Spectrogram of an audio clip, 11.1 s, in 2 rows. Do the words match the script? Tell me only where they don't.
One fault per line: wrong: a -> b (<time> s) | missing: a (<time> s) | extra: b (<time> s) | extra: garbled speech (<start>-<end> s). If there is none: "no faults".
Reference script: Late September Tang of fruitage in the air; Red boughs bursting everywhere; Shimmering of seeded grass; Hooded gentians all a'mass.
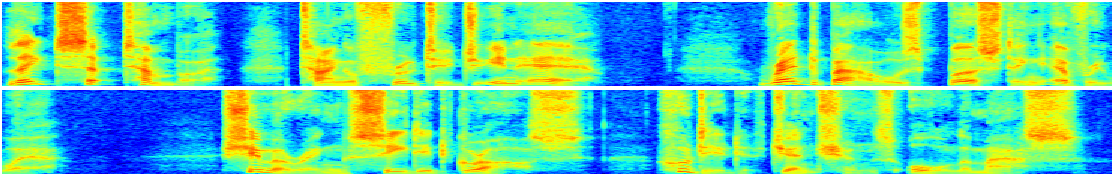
missing: the (2.6 s)
missing: of (7.3 s)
